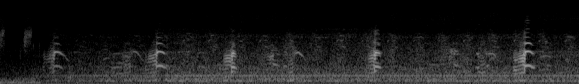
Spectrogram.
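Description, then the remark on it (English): Geese honk repeatedly as they fly in from all over, about an hour before sunset, a chorus of sharp, nasal calls rising and falling irregularly over a steady low hum, with several louder honks standing out. “Traffic is just stop watching the geese come in.”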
